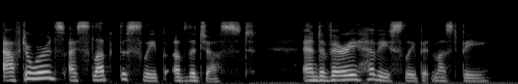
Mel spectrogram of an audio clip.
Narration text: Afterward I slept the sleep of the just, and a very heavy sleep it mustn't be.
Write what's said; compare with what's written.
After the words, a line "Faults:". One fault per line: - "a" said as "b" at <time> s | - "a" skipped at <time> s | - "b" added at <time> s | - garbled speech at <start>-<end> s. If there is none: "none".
Afterwards I slept the sleep of the just, and a very heavy sleep it must be.
Faults:
- "Afterward" said as "Afterwards" at 0.0 s
- "mustn't" said as "must" at 4.3 s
